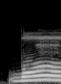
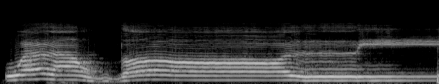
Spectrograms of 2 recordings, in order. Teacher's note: jadi yang dipanjangkan itu do-nya, mad lazimnya. Do, Iya. ketika masuk ke lam, dia hanya ditekan saja.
